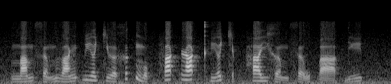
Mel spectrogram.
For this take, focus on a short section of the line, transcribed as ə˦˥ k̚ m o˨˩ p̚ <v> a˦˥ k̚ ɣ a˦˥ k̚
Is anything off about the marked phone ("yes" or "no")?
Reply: yes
